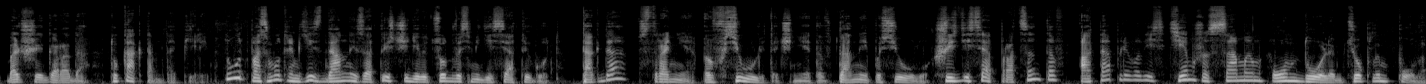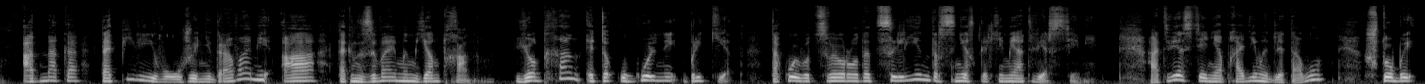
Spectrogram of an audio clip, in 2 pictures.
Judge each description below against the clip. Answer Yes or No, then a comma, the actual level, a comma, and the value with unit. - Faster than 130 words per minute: No, average, 125 wpm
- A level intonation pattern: No, average, 5.1 semitones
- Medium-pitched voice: Yes, medium, 155 Hz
